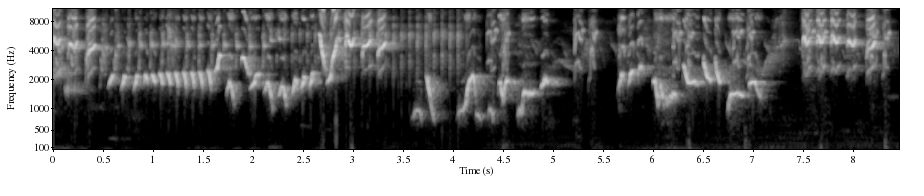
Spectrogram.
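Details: White-rumped shama song to prompt other birds to sing: a fast pulsed trill, then sweeping whistled notes dipping low and rising, with buzzy high bursts between phrases.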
